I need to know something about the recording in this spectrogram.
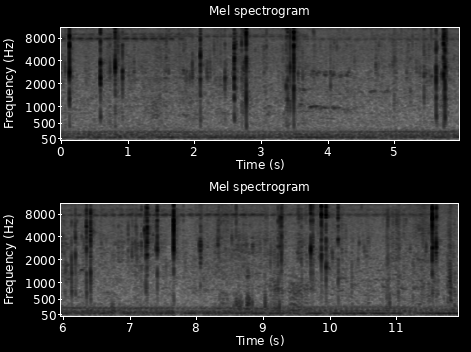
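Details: Crackling bites and tearing sounds over a constant low hum, with faint speech in the background.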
